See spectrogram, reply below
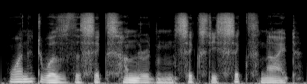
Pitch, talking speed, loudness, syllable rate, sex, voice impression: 95 Hz, 195 wpm, -17 LUFS, 4.3 syllables/s, male, masculine, adult-like, slightly dark, calm, slightly friendly, kind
